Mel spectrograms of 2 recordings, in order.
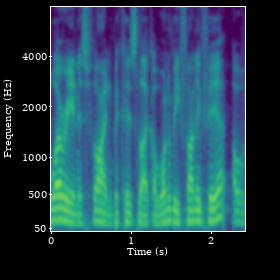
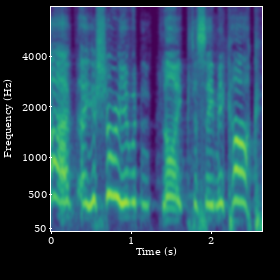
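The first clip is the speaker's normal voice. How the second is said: put-on jokey Irish brogue, very high; 3 dB louder than usual. Speaker imitates how Irish people would sound in porn: Irish accent impression. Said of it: "Irish people, it's probably quite funny".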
